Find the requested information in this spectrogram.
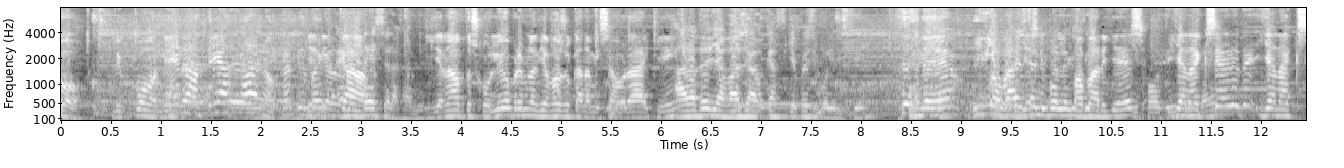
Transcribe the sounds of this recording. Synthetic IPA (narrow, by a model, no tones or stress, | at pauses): o | lipo̞nenɐt̪ɾiɐxɐnokɐt̪iɐkɐt̪ese̞ɾɐxɐmisʝeɾnɐɐpot̪osxo̞lio̞pɾe̞pinɐðʝɐvɐzukɐnɐmisɐoɾɐciɐlɐðenðʝɐvɐzikɐθicepes̬ipo̞leʝist̪i | neiðjɐɐzissɐnipo̞loʝiɐpɐɾʝesot̪iʝɐnɐkse̞ɾe̞t̪e̞ʝɐnɐks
